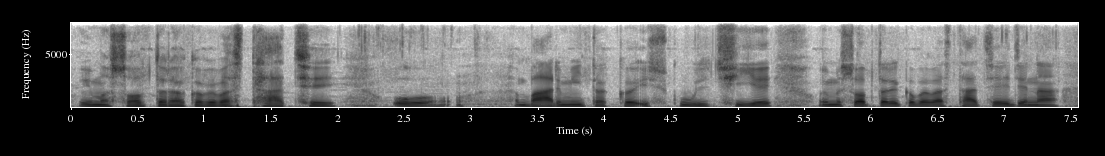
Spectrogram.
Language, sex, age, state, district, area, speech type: Maithili, male, 18-30, Bihar, Darbhanga, rural, spontaneous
